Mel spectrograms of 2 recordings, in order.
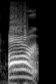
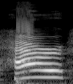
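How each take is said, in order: First: The word begins directly with a vowel sound. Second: The word begins with an audible H sound. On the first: The speaker calls it right. "It's just R" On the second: The speaker calls it wrong. "It's not hour or har"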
